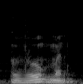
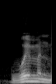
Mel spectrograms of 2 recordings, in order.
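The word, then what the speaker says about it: women: है स्पेलिंग में और इसको वमन बोला जाता है ओके वमन इट इज वमन डब्लू ओ एम ए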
